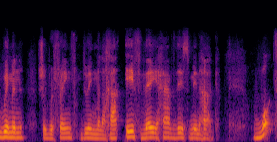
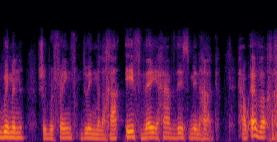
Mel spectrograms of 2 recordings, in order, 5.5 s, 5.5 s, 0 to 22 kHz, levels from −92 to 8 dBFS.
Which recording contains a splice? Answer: second; 1 cut; at 4.6 s

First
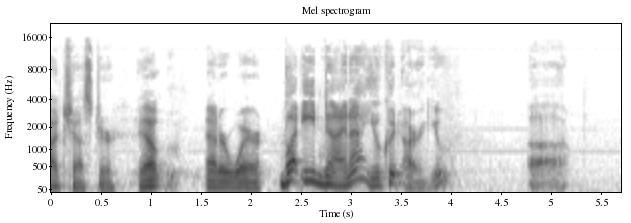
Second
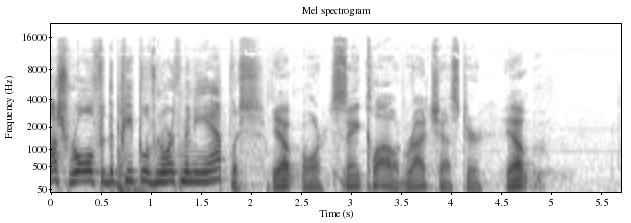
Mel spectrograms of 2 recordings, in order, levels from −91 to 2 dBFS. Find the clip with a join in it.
first; 1 cut; at 1.6 s

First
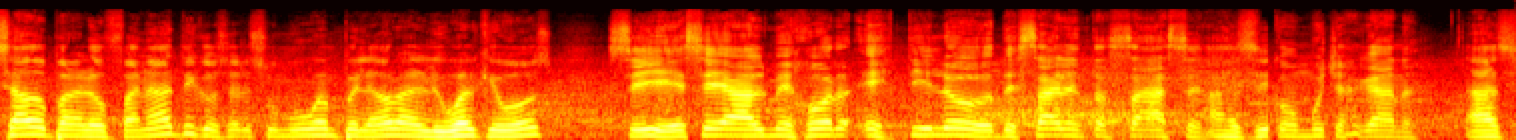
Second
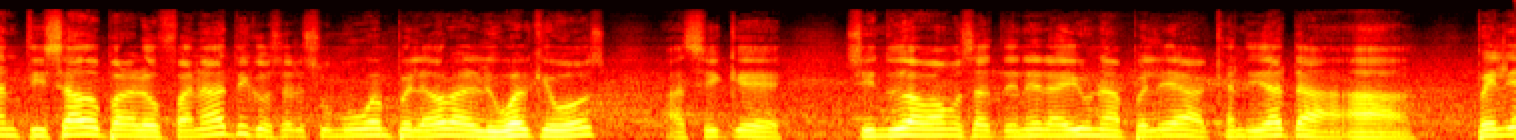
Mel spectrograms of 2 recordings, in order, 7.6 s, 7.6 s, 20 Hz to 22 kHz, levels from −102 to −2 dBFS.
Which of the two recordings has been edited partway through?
first; 2 cuts; at 3.0 s, 6.3 s

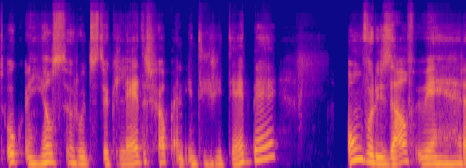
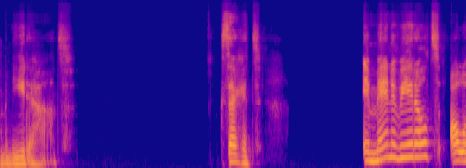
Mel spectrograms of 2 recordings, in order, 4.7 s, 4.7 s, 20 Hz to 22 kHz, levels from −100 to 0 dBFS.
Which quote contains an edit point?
second; 1 cut; at 2.0 s

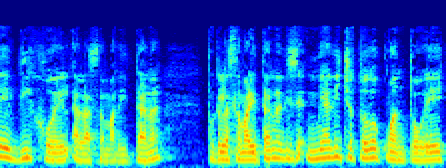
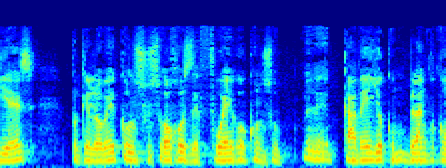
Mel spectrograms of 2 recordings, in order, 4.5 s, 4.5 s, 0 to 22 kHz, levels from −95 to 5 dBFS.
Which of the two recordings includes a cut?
second; 1 cut; at 3.4 s

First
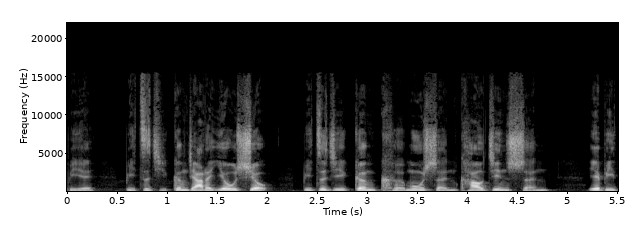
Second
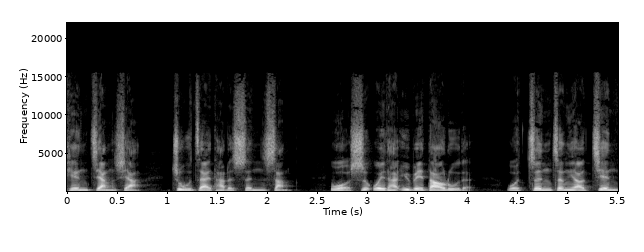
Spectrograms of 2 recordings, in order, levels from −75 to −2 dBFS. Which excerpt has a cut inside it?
second; 1 cut; at 2.6 s

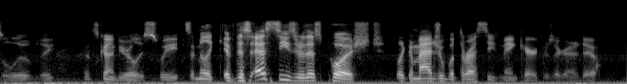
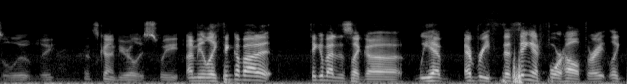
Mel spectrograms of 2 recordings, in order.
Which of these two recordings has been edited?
first; 1 cut; at 1.8 s

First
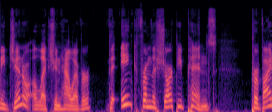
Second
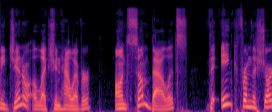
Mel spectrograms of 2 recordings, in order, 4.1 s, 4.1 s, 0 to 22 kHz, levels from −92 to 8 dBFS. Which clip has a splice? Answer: first; 1 cut; at 1.5 s

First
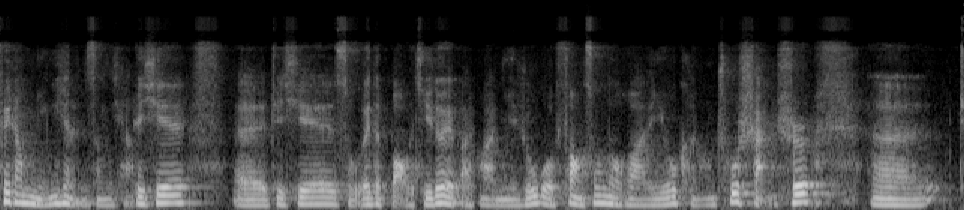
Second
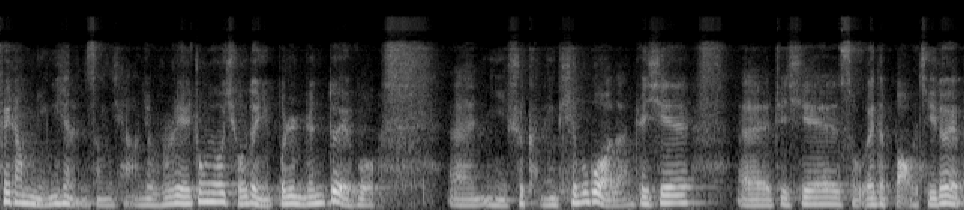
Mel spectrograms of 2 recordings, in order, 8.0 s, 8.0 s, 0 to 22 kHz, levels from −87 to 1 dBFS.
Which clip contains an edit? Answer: first; 2 cuts; at 1.1 s, 4.0 s

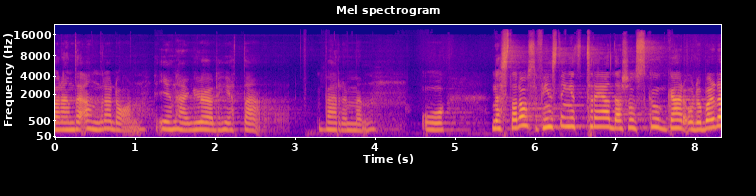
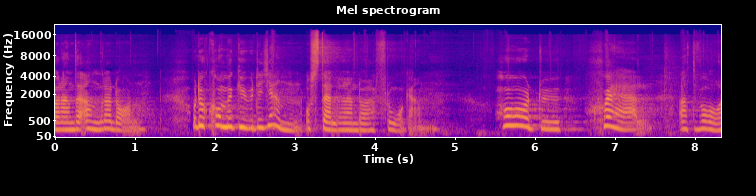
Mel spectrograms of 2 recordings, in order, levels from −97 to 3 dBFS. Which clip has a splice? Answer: first; 2 cuts; at 1.2 s, 4.4 s

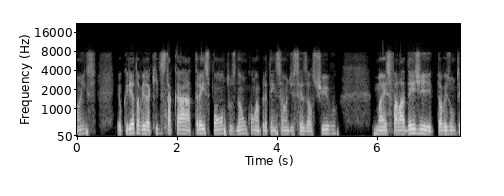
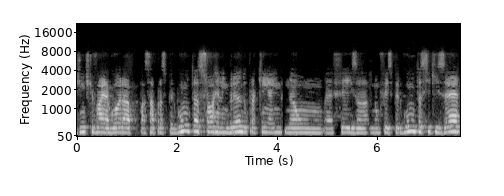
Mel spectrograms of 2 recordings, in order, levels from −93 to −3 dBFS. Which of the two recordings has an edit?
second; 2 cuts; at 4.1 s, 5.8 s

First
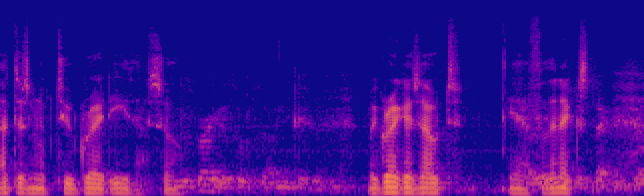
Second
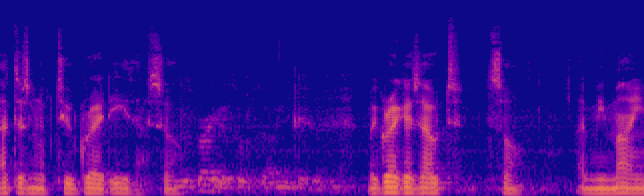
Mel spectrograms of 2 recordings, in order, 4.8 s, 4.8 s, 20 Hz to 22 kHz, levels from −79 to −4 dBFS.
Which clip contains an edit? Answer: second; 1 cut; at 3.7 s

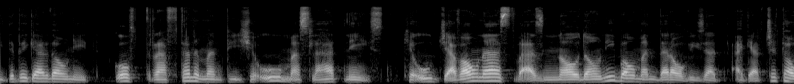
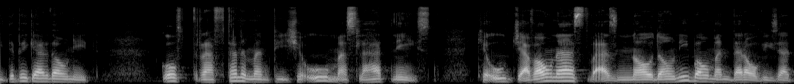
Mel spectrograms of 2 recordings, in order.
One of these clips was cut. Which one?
first; 2 cuts; at 1.0 s, 4.0 s

